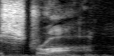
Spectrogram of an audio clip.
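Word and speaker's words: Strauch: Kind of a unique spelling. It's straw, but it's spelled S T R A U C H.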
